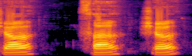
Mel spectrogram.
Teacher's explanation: इन वर्णों का उच्चारण करते समय श्वास मुख से रगड़ती हुई निकलती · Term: ऊष्म व्यंजन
